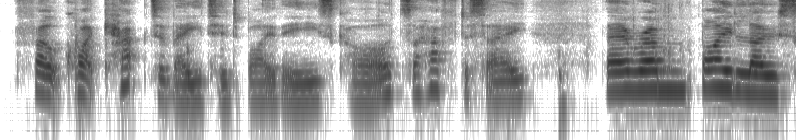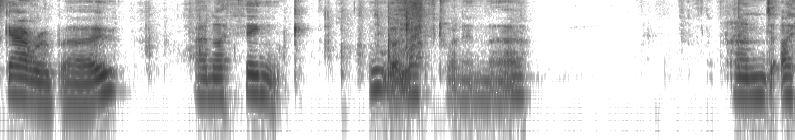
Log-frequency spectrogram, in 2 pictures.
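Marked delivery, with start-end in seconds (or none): none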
